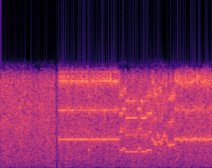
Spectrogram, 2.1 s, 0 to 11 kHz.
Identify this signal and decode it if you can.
SSTV (slow-scan television), PD 290.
